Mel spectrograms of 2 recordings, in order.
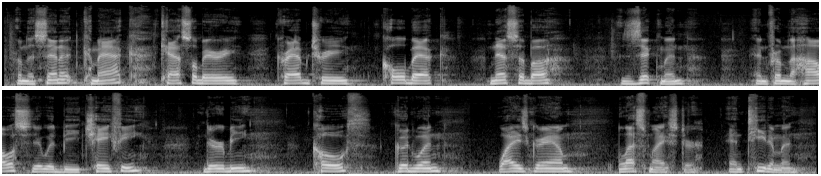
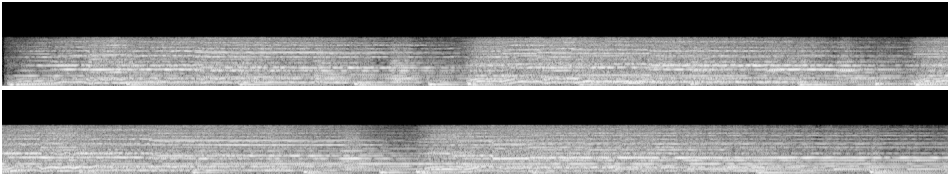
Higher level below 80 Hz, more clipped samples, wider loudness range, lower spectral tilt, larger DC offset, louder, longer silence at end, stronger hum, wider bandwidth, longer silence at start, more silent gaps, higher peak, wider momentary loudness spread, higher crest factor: second, -40 dBFS vs -20 dBFS; second, under 0.1% vs 10%; about the same, 2 LU vs 2 LU; second, -5 dB/octave vs -9.5 dB/octave; second, under 0.1% vs 2%; second, -16 LUFS vs -3 LUFS; about the same, 0 s vs 0 s; neither; first, 19 kHz vs 4 kHz; about the same, 0 s vs 0.05 s; neither; about the same, -2 dBFS vs 0 dBFS; first, 16 LU vs 5 LU; first, 14 dB vs 4 dB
